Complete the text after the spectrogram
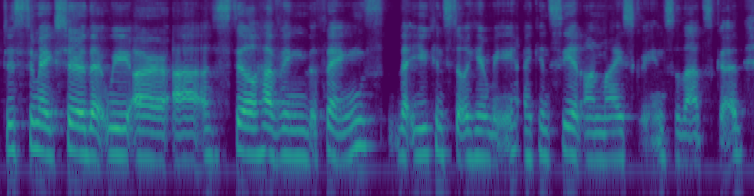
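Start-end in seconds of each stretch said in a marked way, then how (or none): none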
